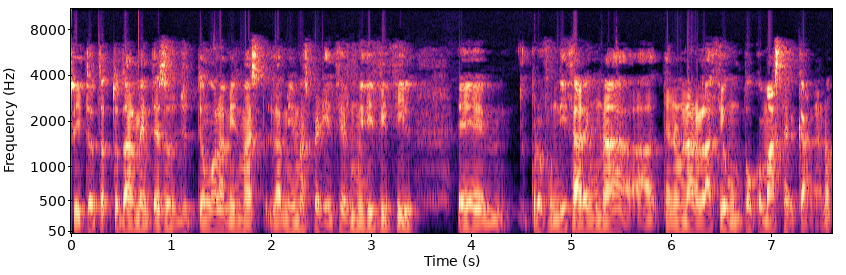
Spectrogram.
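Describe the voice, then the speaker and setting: A man in an unremarkable speaking voice, medium pitch and fairly quick pace. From Spain. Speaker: author. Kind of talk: interview conversation.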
